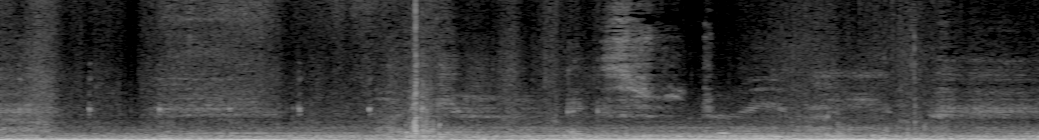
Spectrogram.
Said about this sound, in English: It was very busy, and I'm driving right now.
